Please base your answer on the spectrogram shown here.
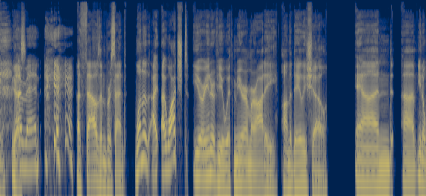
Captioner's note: laugh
